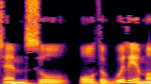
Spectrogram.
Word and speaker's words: EMSL: EMSL, pronounced EMSL, or the William R.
